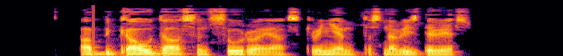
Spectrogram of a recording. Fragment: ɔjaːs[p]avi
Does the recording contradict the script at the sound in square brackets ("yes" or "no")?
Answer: yes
